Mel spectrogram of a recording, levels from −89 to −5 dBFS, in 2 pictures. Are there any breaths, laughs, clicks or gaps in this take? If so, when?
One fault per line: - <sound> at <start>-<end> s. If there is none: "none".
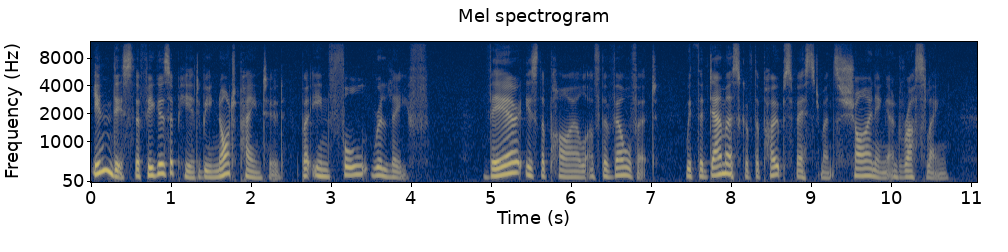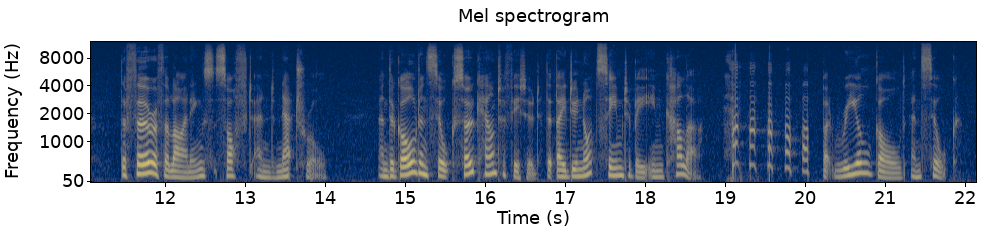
- laugh at 19.0-20.1 s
